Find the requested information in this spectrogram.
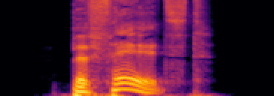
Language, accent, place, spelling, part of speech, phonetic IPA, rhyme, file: German, Germany, Berlin, befällst, verb, [bəˈfɛlst], -ɛlst, De-befällst.ogg
- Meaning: second-person singular present of befallen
